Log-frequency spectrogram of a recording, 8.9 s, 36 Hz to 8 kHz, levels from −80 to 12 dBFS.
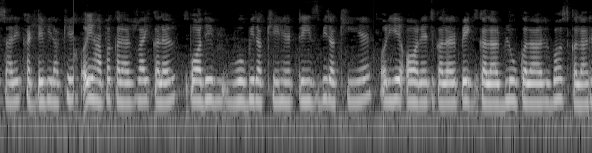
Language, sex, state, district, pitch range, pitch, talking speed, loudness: Hindi, female, Uttar Pradesh, Jalaun, 215-230 Hz, 225 Hz, 190 wpm, -16 LUFS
